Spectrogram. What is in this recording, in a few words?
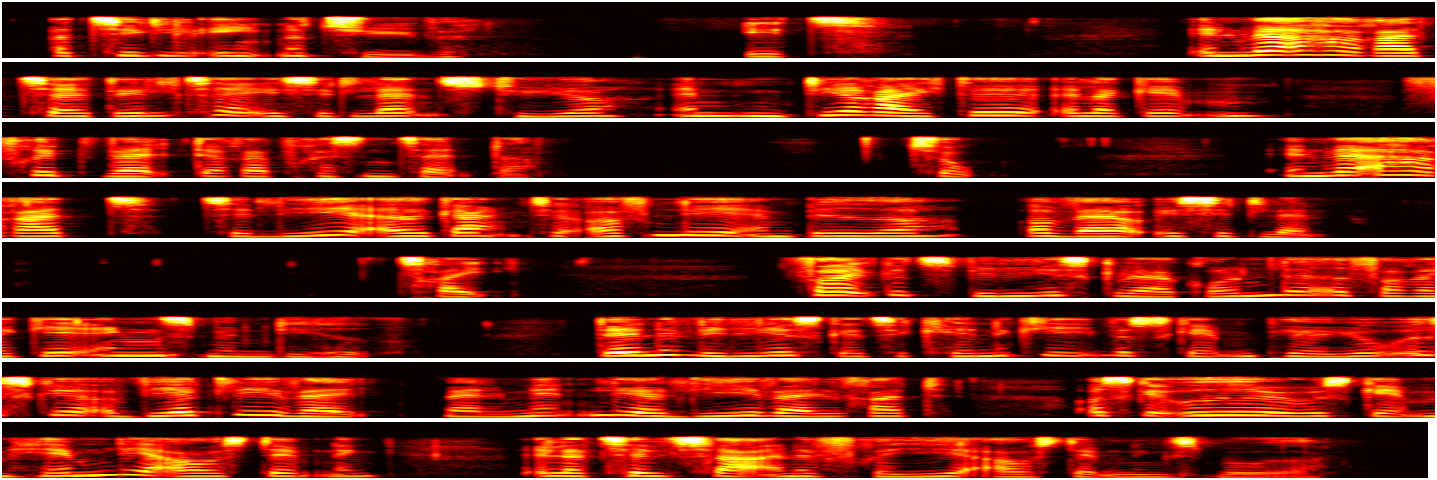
Danish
